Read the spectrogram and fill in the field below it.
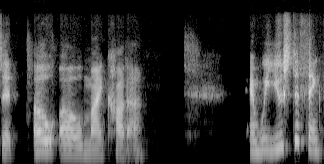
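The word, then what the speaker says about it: Oomycota: water mold so this terrible looking word is pronounced oh oh my god it looks like it should be ooh my kata but we pronounce it oh oh my god and we used to think that this was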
